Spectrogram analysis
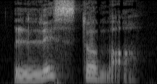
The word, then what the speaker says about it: estomac: L'estomac. L'estomac, okay, same thing here, final C not pronounced, and then M means that this word, estomac, is masculine, okay.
